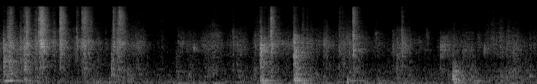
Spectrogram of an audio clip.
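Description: Wicker wastebasket scraping and knocking on a tiled floor as a bull terrier puppy shoves it along with its head inside: a quick run of scrapes in the first second or so, then scattered single knocks.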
